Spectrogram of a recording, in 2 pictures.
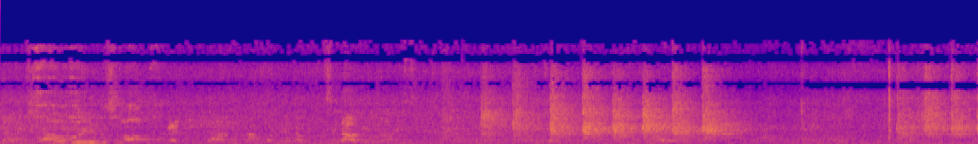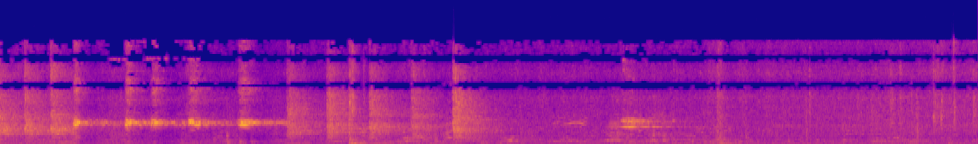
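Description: A crowd of men and women talks and calls out nearby, echoing in a large hall.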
